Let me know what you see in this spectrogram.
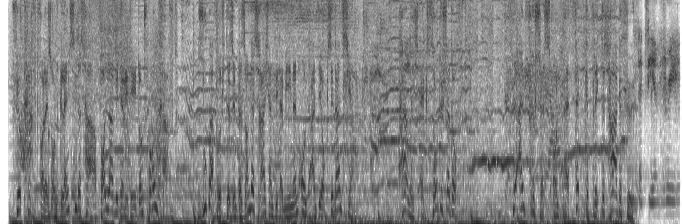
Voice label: radio commercial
